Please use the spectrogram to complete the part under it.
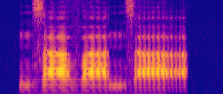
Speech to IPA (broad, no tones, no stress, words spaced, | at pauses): nzavaː nza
